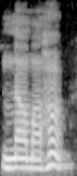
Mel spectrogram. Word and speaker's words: नमः: नामहः तो यह पीछे जो दो बिंदियां आपको दिख रही हैं, इनको बोलते हैं विसर्ग। क्या बोलते हैं? विसर्ग। विसर्ग का मतलब होता है ये आधे ह जैसी आवाज देते हैं। पूरे ह की आवाज नहीं आधे ह की आवाज। तो क्या बोला जाएगा? नमः ऐसा बोलेंगे नमः।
